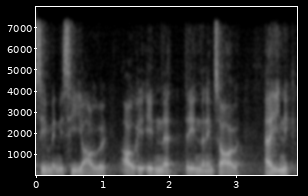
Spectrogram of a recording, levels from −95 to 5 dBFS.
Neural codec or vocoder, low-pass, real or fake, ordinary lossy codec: codec, 16 kHz in and 24 kHz out, 0.8 kbps, FocalCodec, streaming, 65536 codes; 7.2 kHz; fake; none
